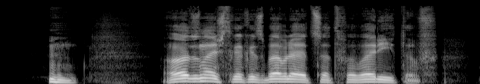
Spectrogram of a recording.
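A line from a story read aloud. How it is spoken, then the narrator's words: Grumble. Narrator (Russian): проворчал всадник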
